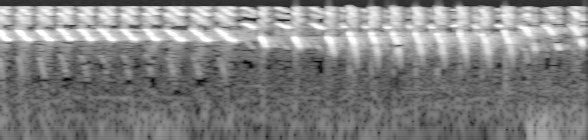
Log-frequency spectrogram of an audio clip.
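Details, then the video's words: Male canary sings a tutoring song for young canaries: a fast string of bright descending chirps, repeated about three times a second and slowing slightly toward the end. "تغريد ذكر كناري صافي لتعليم صغار الكناري"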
